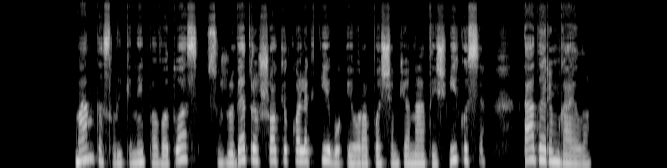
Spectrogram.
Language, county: Lithuanian, Vilnius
